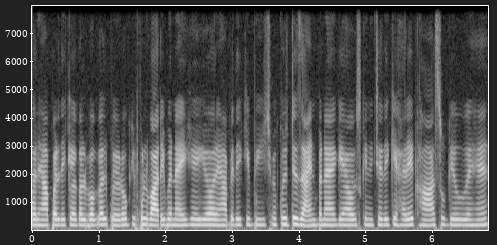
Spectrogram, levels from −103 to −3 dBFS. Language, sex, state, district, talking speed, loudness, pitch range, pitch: Hindi, female, Goa, North and South Goa, 280 wpm, -19 LUFS, 195-205 Hz, 200 Hz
